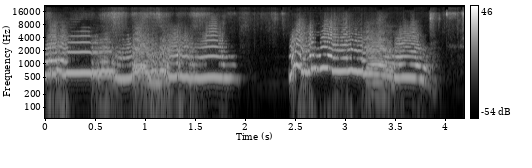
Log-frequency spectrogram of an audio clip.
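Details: A vocal Siberian Husky named Mila protests her bath with two long, warbling howl-moans separated by a short silence; each wavers with fast vibrato and bright upper harmonics, the second rising sharply at its start.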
